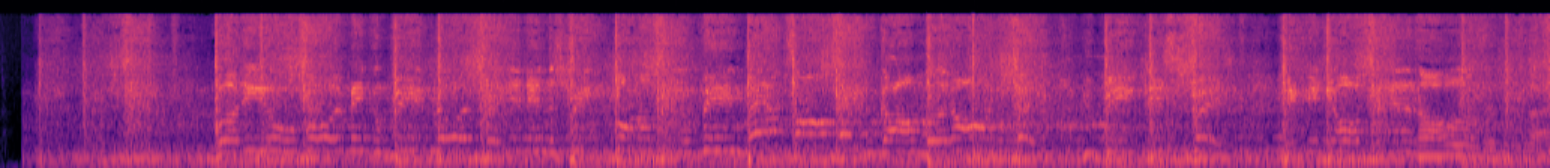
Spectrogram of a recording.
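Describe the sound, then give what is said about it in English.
Loud live rock music plays steadily throughout, with a sung lead vocal over dense guitars and drums and a wash of crowd noise blended into the mix, at a concert for an audience of frontline workers after the Final Four game between Baylor and Houston. “a concert held for an audience of frontline workers after the Baylor Houston game.”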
